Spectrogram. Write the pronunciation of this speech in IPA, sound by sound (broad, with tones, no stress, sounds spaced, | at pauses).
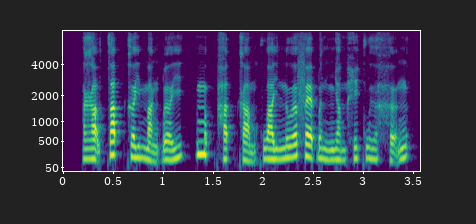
ɣ a̰˧˨ w t̪ a˦˥ t̚ k ə˧ j m a˧˩ ŋ ɓ əː˨˦ j | m ə˦˥ p̚ h a˨˩ t̚ k a˧˩ m k w a˧ j n u˨˦ ə̯ f ɛ˧ ɓ ə̤˨˩ n ɲ a̤˨˩ m h i˨˦ k w ɨ̤˨˩ ə̯ h ə̰ː˧˥ ŋ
